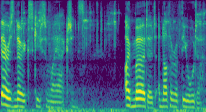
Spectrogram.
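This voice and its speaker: An actress playing a stoic, remorseful senior warrior in a video game, speaking gravely and formally. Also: female voice, on the low side, fairly even intonation, brisk, a little hiss or hum, close to an everyday voice, low-quality recording.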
